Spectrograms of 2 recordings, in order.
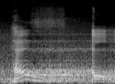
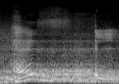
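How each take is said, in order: No difference in how they are said.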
